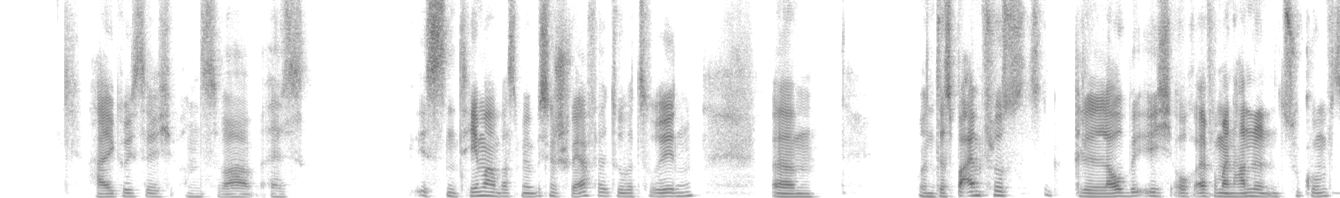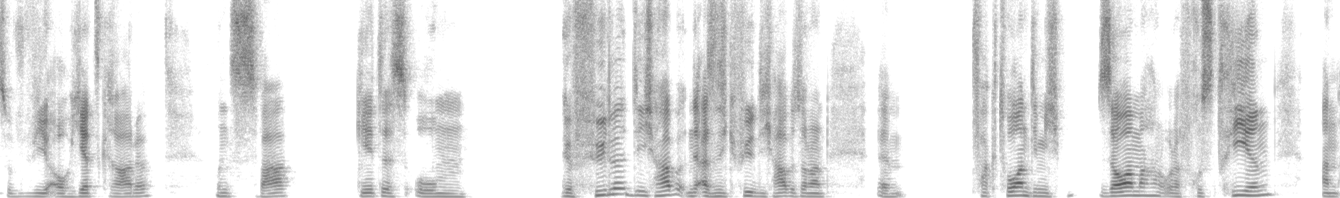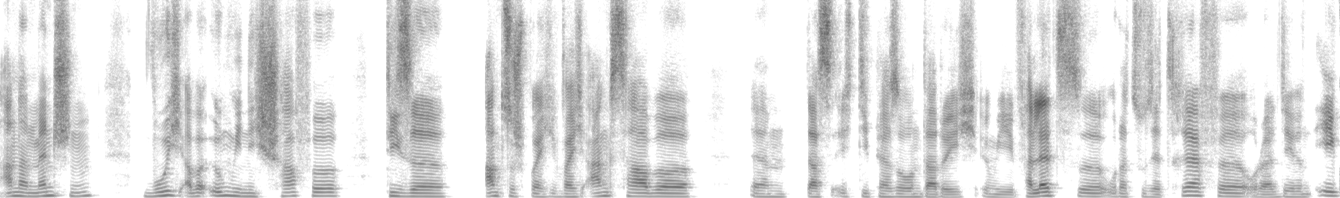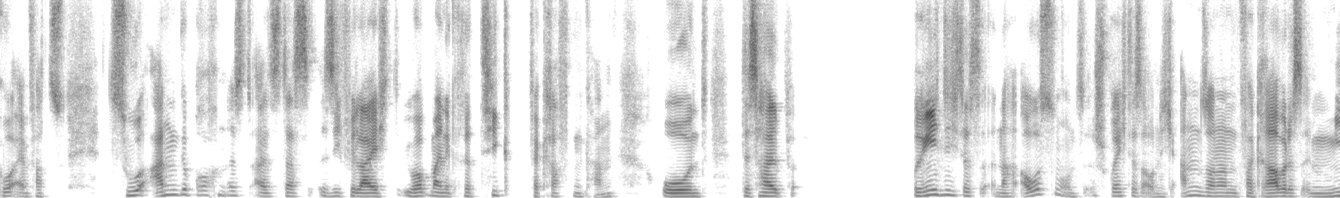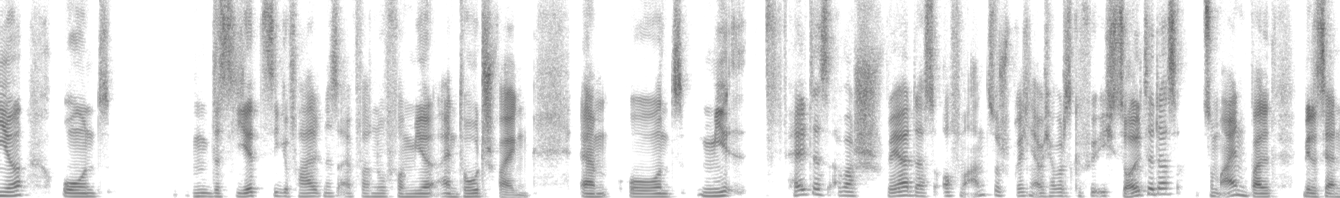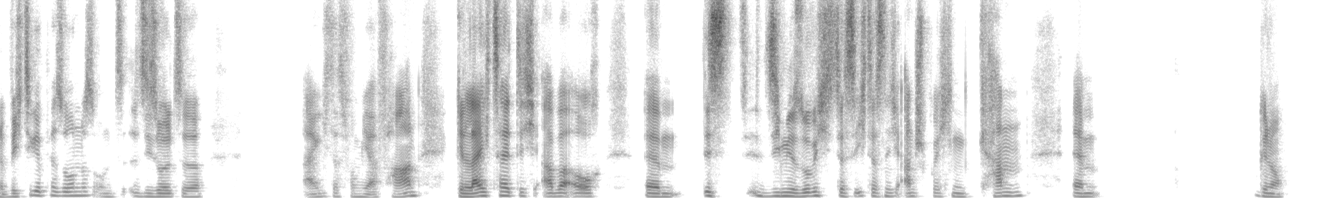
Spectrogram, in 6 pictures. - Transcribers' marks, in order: other background noise
- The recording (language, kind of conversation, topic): German, advice, Wie kann ich das Schweigen in einer wichtigen Beziehung brechen und meine Gefühle offen ausdrücken?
